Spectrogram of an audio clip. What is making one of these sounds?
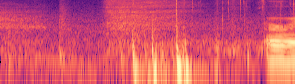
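Handling noises rustle and bump close by.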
